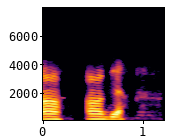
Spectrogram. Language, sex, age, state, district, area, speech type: Assamese, female, 60+, Assam, Udalguri, rural, conversation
